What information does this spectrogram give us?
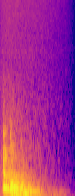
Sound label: rel, Grand Piano; bitKlavier Grand; Piano Bar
